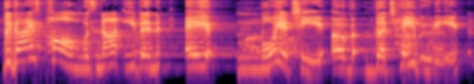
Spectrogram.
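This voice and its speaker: A woman's voice: a little high, pushed and bright, long reverb tail, poor audio. A woman giving a theatrical, mocking dramatic reading of a story, breaking off for sarcastic asides. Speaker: fan fiction reader on a live video.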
